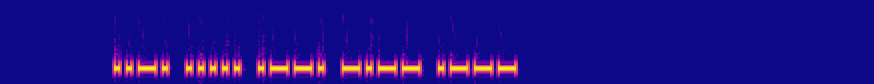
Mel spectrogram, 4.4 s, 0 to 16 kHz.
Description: Morse code, heard as a keyed tone, about 40 wpm, 700 Hz. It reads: F5PYJ
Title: DXCC-100 Call Signs - 5 Characters - Repeated 2x - 40wpm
